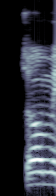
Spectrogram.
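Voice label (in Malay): "comek", Malay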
